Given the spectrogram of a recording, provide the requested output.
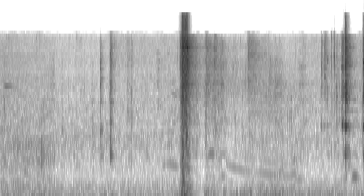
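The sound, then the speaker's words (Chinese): A single loud, sharp bang from the old-fashioned popcorn machine of a street popcorn seller going from lane to lane bursts out over a low, steady background hum, followed by a brief hiss and a few faint clicks and thumps afterward. “就而且由于那一声砰的那个爆炸的声音吸引力太大，以至于呢，我根本不记得在那之前呢，是不是那个卖爆米花的人是有吆喝什么东西的，我已经完全不记得了。”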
